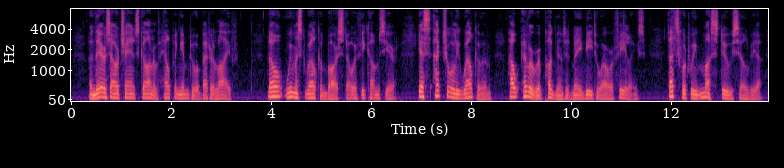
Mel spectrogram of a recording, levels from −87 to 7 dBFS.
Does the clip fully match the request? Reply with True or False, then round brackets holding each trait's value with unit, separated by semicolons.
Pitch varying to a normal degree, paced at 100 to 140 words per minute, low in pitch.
False (4.7 semitones; 170 wpm; 110 Hz)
